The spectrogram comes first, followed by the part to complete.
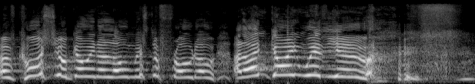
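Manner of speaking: very high-pitched, booming, big character voice. Retelling the scene where Sam answers Frodo: my best Sam impression. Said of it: "This is my best Sam impression".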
